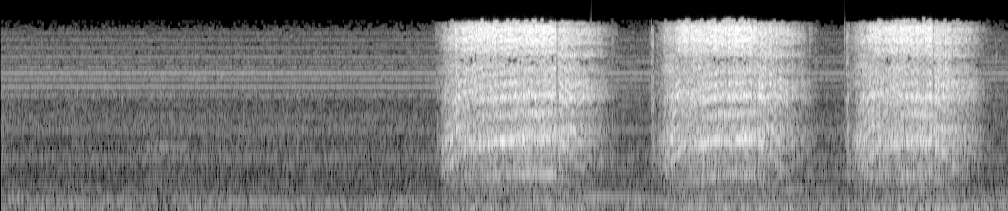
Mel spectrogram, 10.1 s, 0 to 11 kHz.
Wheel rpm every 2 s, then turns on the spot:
0, 0, 80, 70, 60.
none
